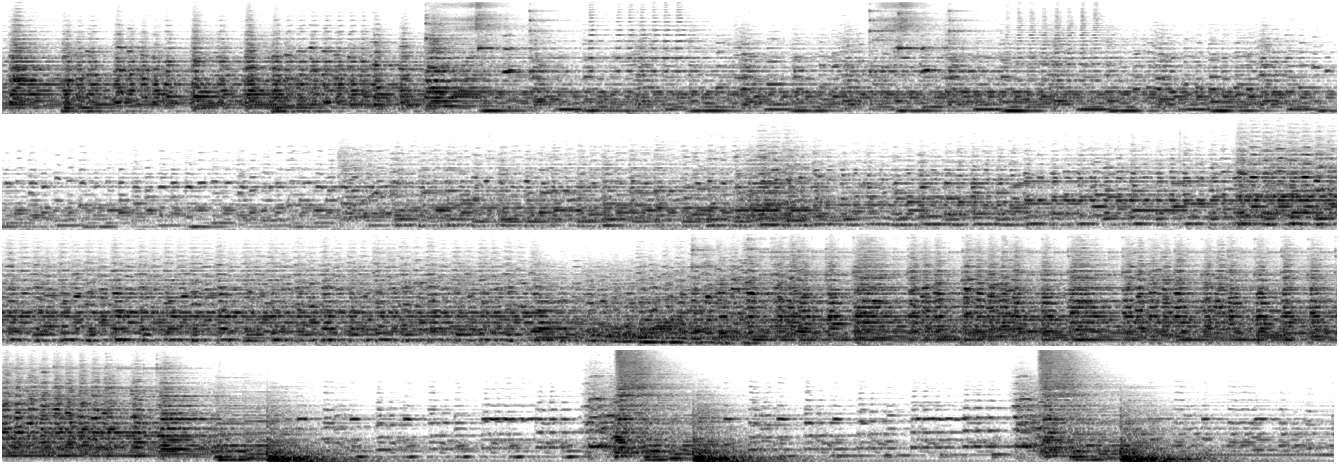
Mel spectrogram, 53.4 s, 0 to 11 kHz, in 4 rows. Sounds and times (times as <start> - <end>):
Music: 0.0 - 53.3.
